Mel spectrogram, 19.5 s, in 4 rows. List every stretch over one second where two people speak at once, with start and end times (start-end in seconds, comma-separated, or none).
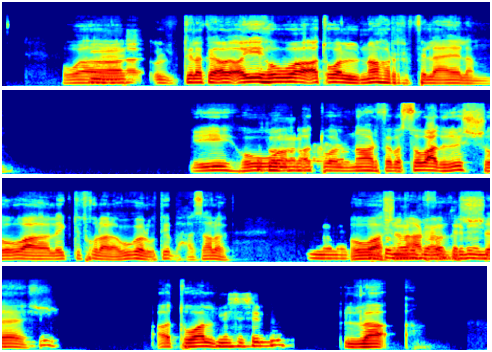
13.3-15.2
